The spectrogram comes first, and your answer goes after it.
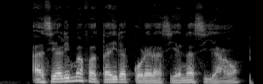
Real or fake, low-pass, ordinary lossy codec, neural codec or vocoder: fake; none; none; vocoder, 44.1 kHz, 128 mel bands every 512 samples, BigVGAN v2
